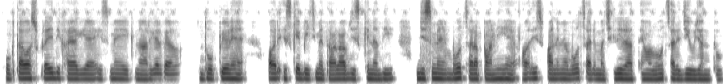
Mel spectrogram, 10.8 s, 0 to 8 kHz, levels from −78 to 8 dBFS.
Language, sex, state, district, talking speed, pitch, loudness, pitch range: Hindi, male, Uttar Pradesh, Etah, 220 wpm, 130 Hz, -19 LUFS, 130-135 Hz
